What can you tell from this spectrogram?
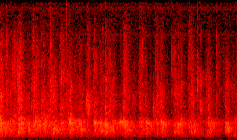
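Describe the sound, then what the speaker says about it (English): A congregation applauds at the close of a Christmas Mass, a steady, dense wash of many hands clapping throughout, filling the church at a moderate level without pause. "let us give ourselves a big round of applause for this wonderful celebration"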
